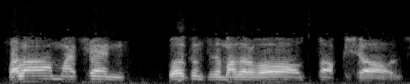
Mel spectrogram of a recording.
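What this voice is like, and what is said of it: Impression of George Galloway. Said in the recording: “It's George Galloway's. ... That's not a bad impression. Or maybe it's the real George.”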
